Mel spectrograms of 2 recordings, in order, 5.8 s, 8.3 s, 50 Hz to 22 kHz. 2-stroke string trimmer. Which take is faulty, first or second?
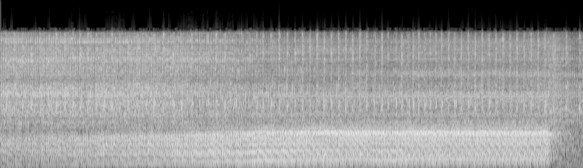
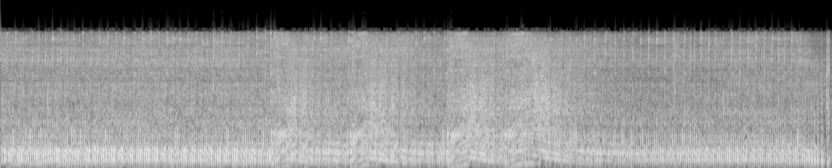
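first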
